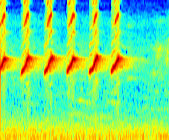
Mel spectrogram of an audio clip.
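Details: Yellow-bellied prinia used as a tutor recording that riles listening birds: six clear, bright upswept whistled chips delivered rapidly, about five each second, then silence.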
